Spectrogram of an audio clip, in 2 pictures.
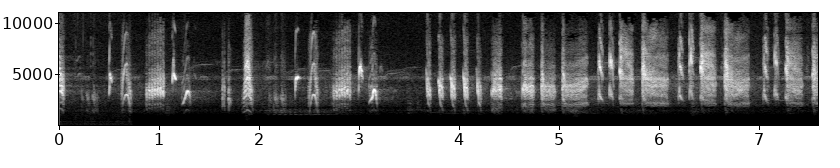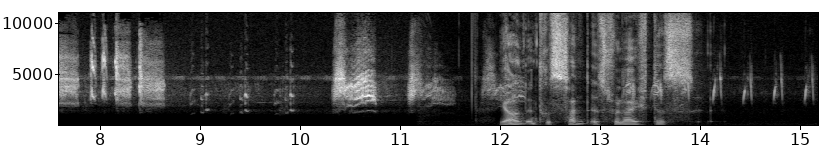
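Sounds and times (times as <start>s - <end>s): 
recording of a small songbird singing: 0.0s - 12.4s, 13.2s - 15.1s
speech: 12.0s - 14.0s.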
